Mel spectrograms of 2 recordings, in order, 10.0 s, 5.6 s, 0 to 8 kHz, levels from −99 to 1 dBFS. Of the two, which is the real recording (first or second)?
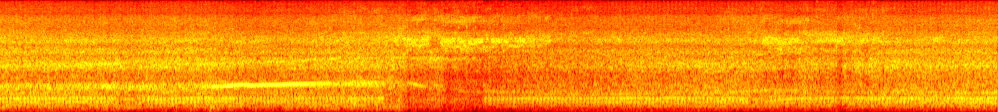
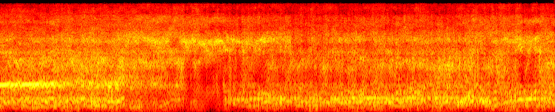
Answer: first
